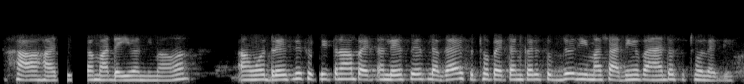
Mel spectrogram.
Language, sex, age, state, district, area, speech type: Sindhi, female, 30-45, Gujarat, Surat, urban, conversation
